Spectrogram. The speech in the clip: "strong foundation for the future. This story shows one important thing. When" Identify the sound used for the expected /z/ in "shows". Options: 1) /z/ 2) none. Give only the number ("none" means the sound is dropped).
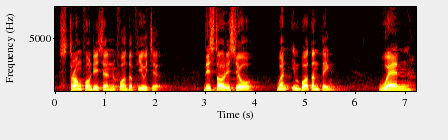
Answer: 2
